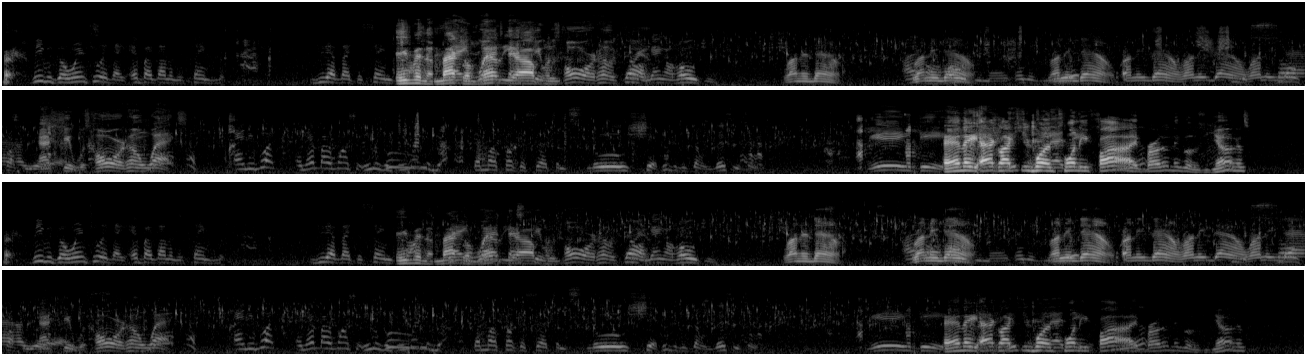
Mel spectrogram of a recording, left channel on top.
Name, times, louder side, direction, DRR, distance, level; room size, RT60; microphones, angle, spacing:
voice 1, 0.3-2.2 3.1-4.2 4.5-5.0 6.2-7.2 7.7-7.9 9.0-10.8 12.3-13.9 14.5-15.0 15.3-17.4 17.7-20.6 24.1-24.5, equal, 5° left, 1.3 m, -45 dB
voice 2, 3.9-5.5 12.2-12.3 22.4-25.5, left 11 dB, 90° left, 0.3 m, -27 dB
Liquid, 4.0-23.1, right 3 dB, 20° right, 7.5 m, -57 dB
voice 3, 4.5-6.5 13.4-14.9 21.7-23.8, left 5 dB, 70° left, 1.1 m, -39 dB
voice 4, 7.8-8.4 9.1-9.7 10.4-13.7 16.9-17.4, right 3 dB, 65° right, 2.8 m, -38 dB
head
